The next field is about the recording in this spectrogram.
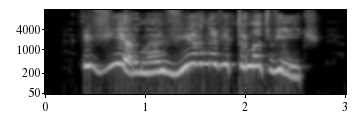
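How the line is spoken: Exclaiming. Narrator (Russian): воскликнула Манефа Мартыновна

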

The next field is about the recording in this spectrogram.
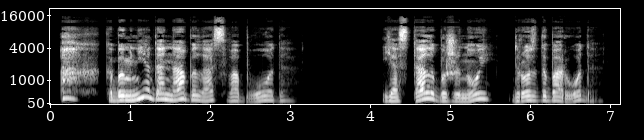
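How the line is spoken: Sighing whisper. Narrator (Russian): Королевна вздохнула и прошептала

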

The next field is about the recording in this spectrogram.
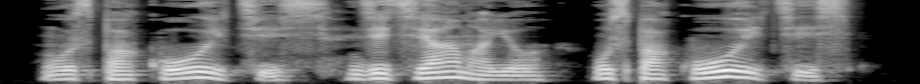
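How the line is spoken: Monotone soothing priest. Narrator (Russian): Монотонным голосом увещевал дрожащую девушку святой отец

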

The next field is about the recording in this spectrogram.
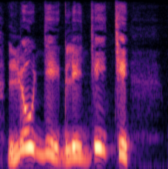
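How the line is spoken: Drunken yelling through megaphone. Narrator (Russian): просунув в отдушину мегафон, пьяно орала

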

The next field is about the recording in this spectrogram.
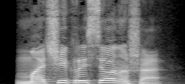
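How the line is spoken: Shouting. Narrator (Russian): закричал Растяпа

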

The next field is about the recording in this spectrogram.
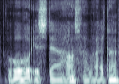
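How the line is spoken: Altered voice, asking. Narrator (German): fragte ich mit anderer Stimme

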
